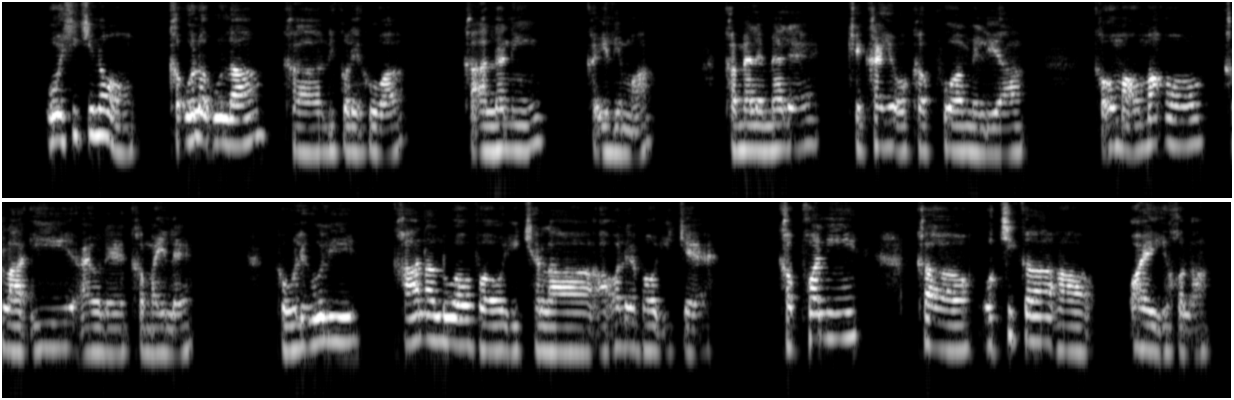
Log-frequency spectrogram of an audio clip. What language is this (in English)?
Hawaiian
